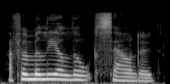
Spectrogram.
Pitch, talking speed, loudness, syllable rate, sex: 200 Hz, 140 wpm, -16 LUFS, 4.8 syllables/s, female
